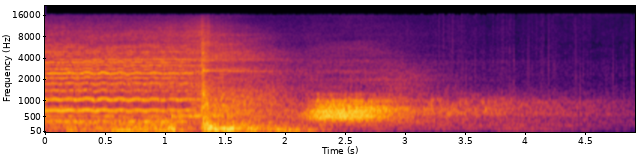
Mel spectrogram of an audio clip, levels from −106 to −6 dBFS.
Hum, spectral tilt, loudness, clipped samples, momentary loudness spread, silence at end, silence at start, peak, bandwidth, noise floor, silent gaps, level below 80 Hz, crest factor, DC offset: none; -5 dB/octave; -21 LUFS; under 0.1%; 21 LU; 1.05 s; 0 s; -6 dBFS; 16.5 kHz; -54 dBFS; none; -44 dBFS; 18 dB; under 0.1%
